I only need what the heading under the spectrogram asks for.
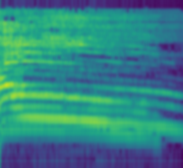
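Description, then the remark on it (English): A single long wolf howl holds a steady, slightly falling tone for nearly two seconds, loud and clear, with rich harmonic overtones and no voices. “Let's live and let howl.”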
